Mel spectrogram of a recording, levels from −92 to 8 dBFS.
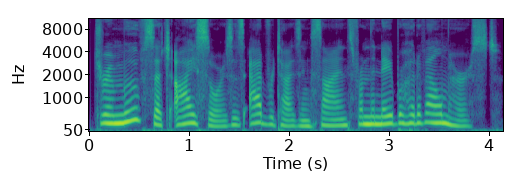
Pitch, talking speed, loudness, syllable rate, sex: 210 Hz, 175 wpm, -15 LUFS, 5.5 syllables/s, female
